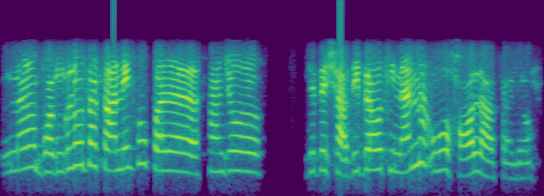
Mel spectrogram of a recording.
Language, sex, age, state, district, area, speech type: Sindhi, female, 30-45, Rajasthan, Ajmer, rural, conversation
